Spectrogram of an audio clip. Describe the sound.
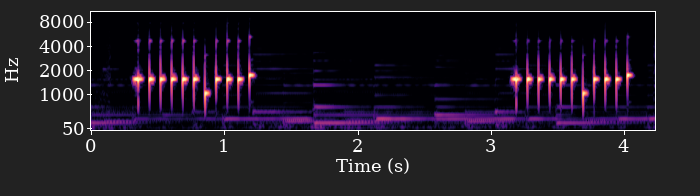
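A mobile phone ringtone for an incoming call: two bursts of rapid, bright electronic chirping pulses, each a quick run of about a dozen beeps, separated by a pause of roughly two seconds, over a soft low held tone.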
